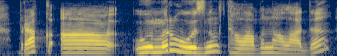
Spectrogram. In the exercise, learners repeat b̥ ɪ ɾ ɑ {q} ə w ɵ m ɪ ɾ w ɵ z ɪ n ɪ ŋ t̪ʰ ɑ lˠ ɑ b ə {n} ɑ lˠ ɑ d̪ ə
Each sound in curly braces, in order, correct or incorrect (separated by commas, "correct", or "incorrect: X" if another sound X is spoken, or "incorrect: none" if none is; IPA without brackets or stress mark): correct, correct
